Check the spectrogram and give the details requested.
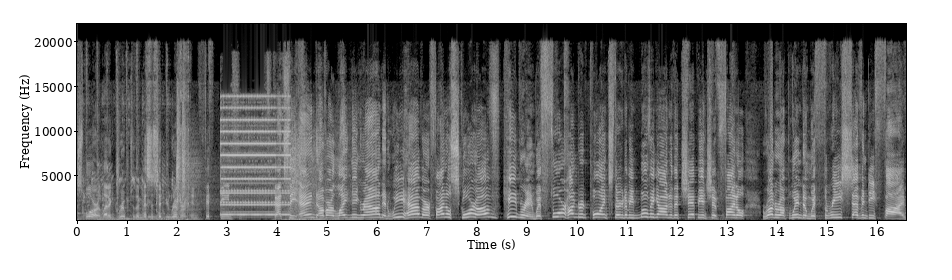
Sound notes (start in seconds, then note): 2.8 buzzer ringing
